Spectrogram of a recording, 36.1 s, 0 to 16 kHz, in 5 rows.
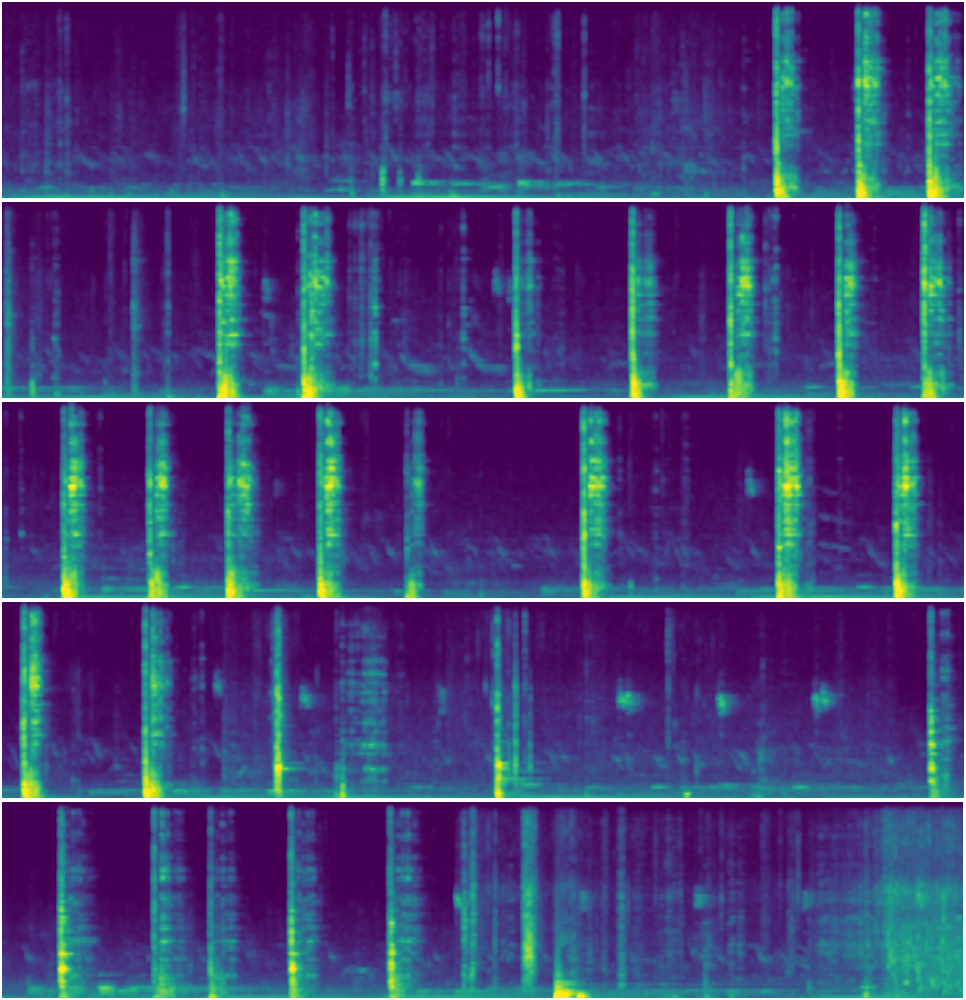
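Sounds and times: soft background music: 0.0s - 36.0s
cleaver chopping meat on wood: 5.8s - 7.6s, 8.4s - 10.0s, 11.0s - 11.3s, 12.0s - 17.7s, 18.8s - 19.1s, 20.2s - 22.1s, 22.7s - 23.0s, 23.7s - 24.4s, 28.6s - 33.4s.

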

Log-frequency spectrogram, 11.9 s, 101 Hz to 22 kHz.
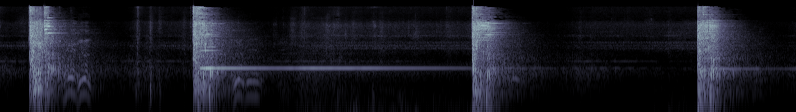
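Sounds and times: pistol shot: 0.4s - 1.0s, 7.1s - 7.8s, 10.4s - 11.4s
steel target ringing: 2.9s - 8.0s.

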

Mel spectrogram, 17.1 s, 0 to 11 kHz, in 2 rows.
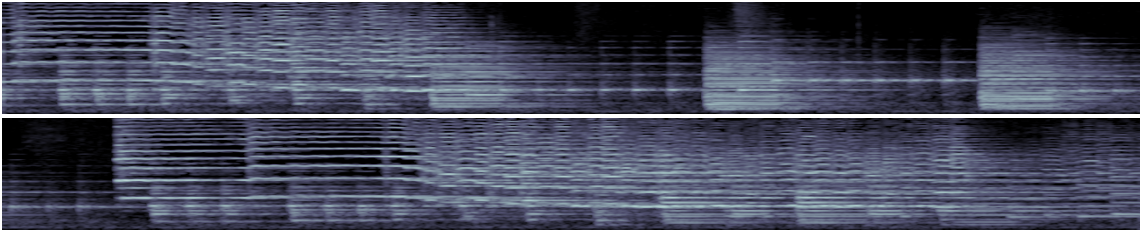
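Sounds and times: violin playing: 0.0s - 4.6s, 9.4s - 17.0s
piano chords: 0.0s - 17.0s.

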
